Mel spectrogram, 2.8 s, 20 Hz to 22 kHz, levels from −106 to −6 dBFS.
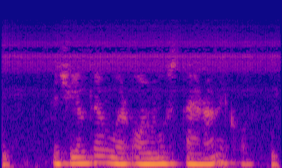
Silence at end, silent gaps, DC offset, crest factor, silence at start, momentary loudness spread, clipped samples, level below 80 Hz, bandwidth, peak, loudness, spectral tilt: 0 s; none; under 0.1%; 12 dB; 0.05 s; 16 LU; under 0.1%; -68 dBFS; 9.6 kHz; -30 dBFS; -42 LUFS; -7 dB/octave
